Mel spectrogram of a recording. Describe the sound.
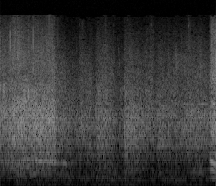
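Church audience applauding to welcome a visiting preacher at an anniversary service, a steady wash of clapping hands that eases slightly after the first half-second, with a voice speaking over it.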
